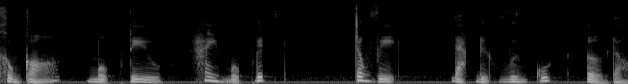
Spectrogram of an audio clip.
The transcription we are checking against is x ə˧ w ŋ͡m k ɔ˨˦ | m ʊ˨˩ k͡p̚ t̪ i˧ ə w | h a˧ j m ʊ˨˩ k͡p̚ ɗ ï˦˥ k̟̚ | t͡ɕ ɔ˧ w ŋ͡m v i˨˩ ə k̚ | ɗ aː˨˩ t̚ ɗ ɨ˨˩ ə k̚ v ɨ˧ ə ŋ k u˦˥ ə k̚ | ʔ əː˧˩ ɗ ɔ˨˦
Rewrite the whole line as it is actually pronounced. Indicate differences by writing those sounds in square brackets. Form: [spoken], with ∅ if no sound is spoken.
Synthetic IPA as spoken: x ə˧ w ŋ͡m k ɔ˨˦ | m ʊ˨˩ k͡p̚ t̪ i˧ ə w | h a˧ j m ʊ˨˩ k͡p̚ ɗ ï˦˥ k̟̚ | t͡ɕ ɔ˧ w ŋ͡m v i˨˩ ə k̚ | ɗ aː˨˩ t̚ ɗ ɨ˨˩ ə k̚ v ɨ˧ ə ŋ k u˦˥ ə k̚ | ʔ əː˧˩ ɗ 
